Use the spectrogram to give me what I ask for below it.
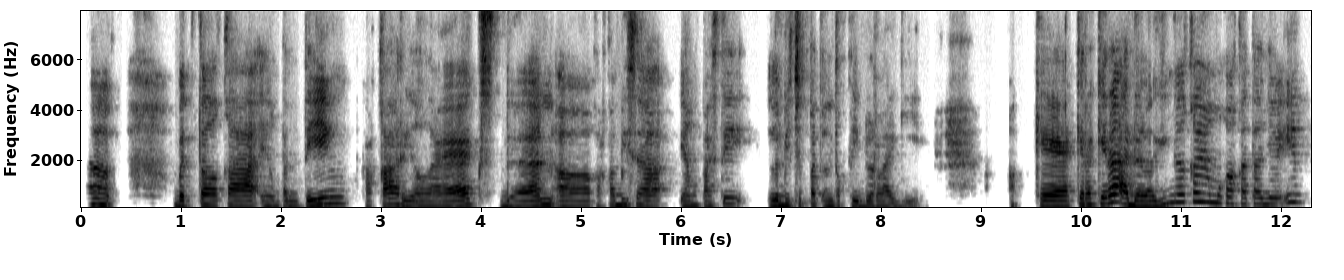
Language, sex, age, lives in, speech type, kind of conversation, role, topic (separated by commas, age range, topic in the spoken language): Indonesian, female, 20-24, Indonesia, conversation, advice, advisor, Bagaimana pikiran yang berulang membuat Anda sulit tidur?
